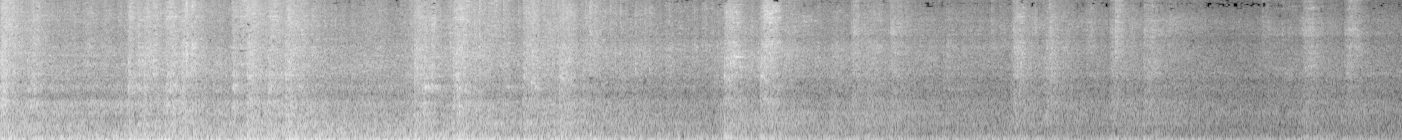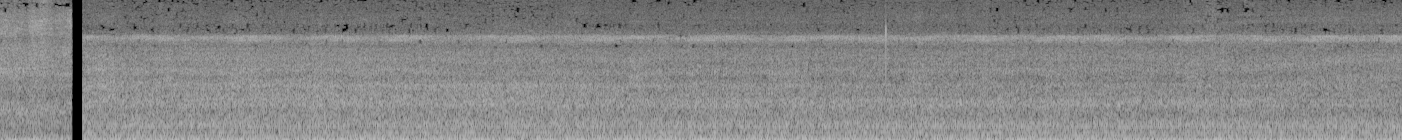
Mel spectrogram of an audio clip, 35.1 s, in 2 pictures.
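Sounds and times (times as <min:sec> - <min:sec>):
train wheels clacking over joints: 0:00.0 - 0:18.2
train rumble: 0:00.0 - 0:35.0.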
